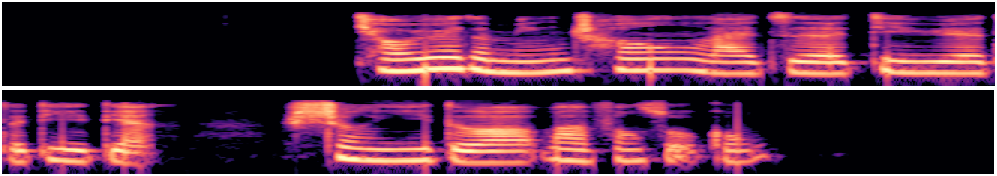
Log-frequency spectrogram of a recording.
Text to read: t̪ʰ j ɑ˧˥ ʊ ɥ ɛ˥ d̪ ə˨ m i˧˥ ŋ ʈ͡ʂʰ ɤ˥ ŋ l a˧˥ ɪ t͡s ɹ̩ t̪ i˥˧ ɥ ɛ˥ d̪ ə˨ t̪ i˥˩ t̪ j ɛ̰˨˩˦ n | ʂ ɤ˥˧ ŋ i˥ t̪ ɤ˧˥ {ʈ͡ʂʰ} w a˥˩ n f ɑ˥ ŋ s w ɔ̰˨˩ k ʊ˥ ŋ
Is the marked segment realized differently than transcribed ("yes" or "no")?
yes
